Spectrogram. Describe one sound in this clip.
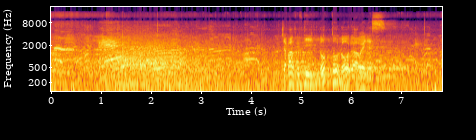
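A large stadium crowd cheers and chatters loudly.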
